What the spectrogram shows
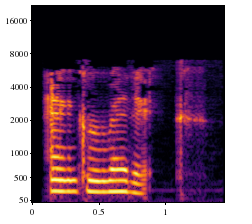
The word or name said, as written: anchoretic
